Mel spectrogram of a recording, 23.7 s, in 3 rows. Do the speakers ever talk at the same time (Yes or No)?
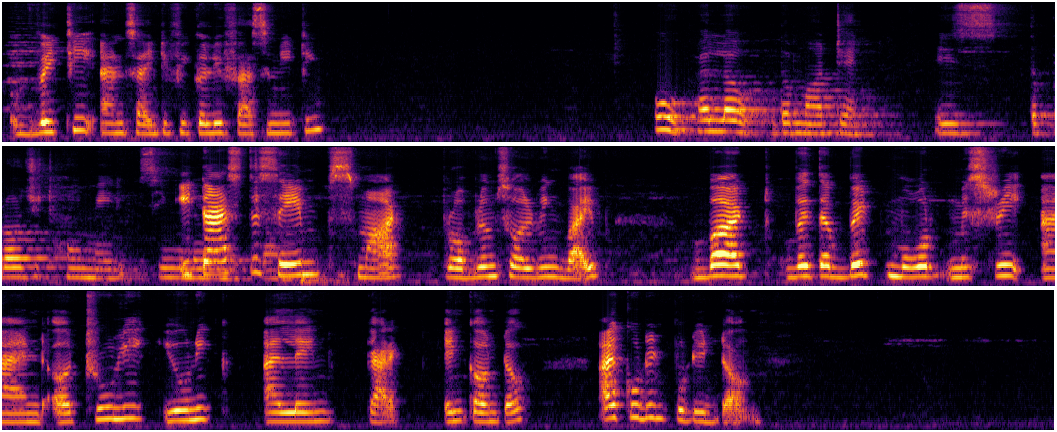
Yes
